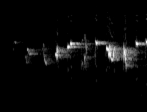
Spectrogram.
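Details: Yellow-vented bulbul singing, a recording meant to get lazy birds to sing: a soft thin opening note, then a rising string of fluty, gurgling whistles growing louder, with overlapping slurred notes toward the end.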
